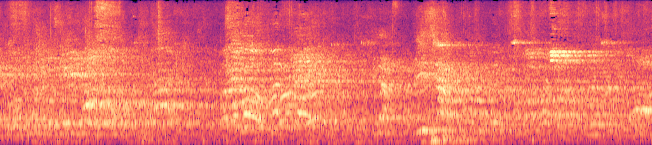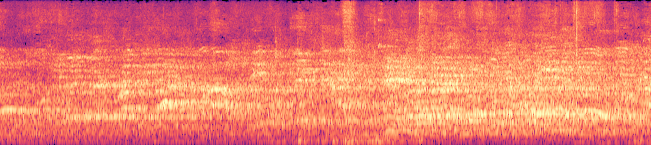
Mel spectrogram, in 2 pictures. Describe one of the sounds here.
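Sports shoes squeak on a hard floor in a large echoing hall.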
